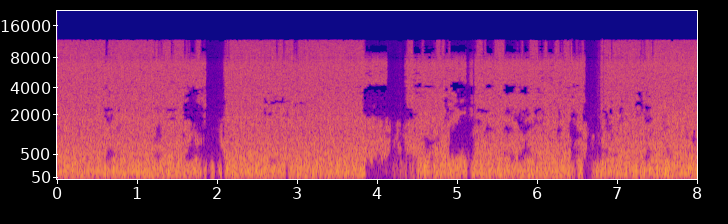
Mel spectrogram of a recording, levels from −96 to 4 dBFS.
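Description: Speech suppressed in double talk, likely from an echo canceller muting the talker during crosstalk, dips the speech at 1.61–2.11 s (roughly 25 dB), 3.85–5.44 s (about 20 dB), 5.61–5.9 s (slight) and 6.43–6.82 s (roughly 25 dB).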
